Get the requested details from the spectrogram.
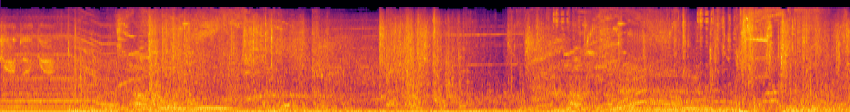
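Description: A powerful car engine roars and revs at speed.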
